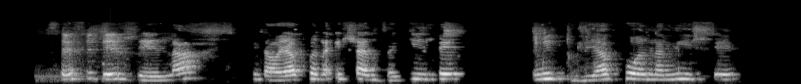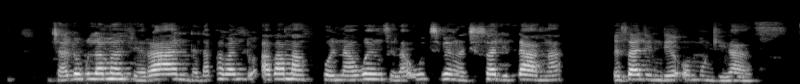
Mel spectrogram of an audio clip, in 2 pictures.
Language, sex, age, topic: North Ndebele, male, 25-35, health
